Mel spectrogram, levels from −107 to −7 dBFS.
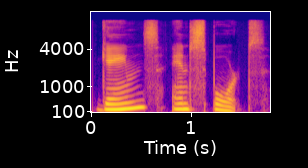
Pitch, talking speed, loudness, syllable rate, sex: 195 Hz, 100 wpm, -18 LUFS, 2.7 syllables/s, female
